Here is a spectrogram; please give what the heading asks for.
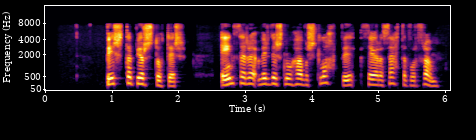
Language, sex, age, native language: Icelandic, female, 40-49, Icelandic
